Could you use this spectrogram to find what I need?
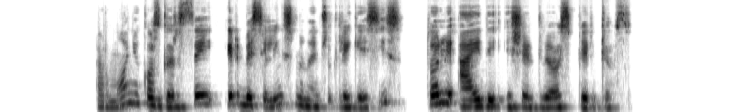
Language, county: Lithuanian, Vilnius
